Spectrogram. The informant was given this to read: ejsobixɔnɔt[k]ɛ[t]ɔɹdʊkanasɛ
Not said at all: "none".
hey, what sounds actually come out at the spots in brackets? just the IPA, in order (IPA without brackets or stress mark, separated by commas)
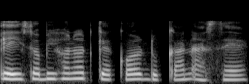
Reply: k, k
